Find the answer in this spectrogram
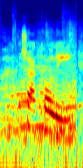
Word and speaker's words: Txakoli: Chacoli. The T and the X is a ch sound, so it's chacoli.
